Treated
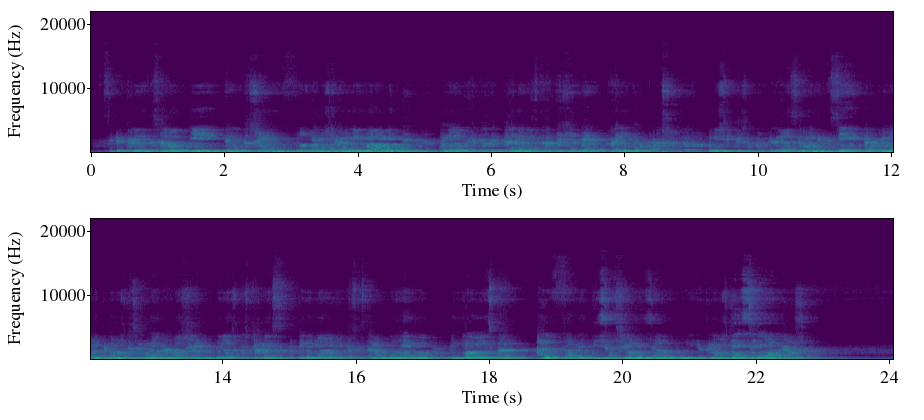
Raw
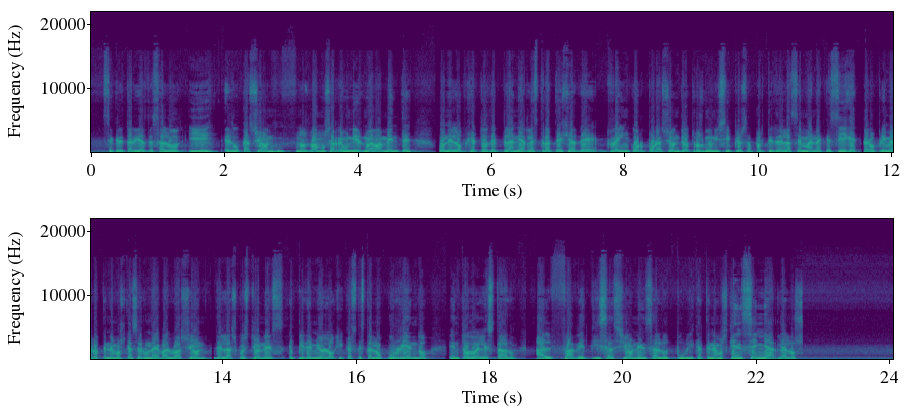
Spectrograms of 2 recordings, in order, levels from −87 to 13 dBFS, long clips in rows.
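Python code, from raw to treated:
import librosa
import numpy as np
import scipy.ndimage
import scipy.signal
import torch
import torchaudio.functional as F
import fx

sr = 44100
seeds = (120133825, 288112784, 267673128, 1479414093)

y = fx.over_compress(x, sr, threshold_db=-33.0, ratio=-0.5, at=(8.32, 9.26), fade=0.02)
y = fx.tremolo_shape(y, sr, shape='saw_up', hz=7.1, depth_pct=50)
y = fx.hpss(y, sr, part='percussive', gain_db=-13)
y = fx.env_flanger(y, sr, rest_ms=5.4, full_db=-28.0)
y = fx.rev_plate(y, sr, seeds[0], rt60_s=1.8, hf_ratio=0.65, predelay_ms=0, drr_db=-1.5)
y = F.gain(torch.from_numpy(y), -5.0).numpy()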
